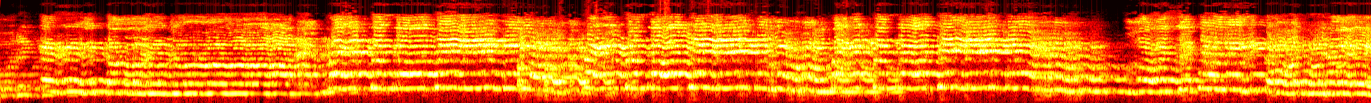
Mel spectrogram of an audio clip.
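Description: A man singing a ghazal in long, held notes with a wavering pitch, with a short break about eleven seconds in.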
